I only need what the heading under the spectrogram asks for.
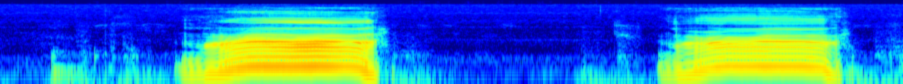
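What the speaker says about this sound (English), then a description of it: "Hey, Isaac, get those cows in." Two long, loud cow moos, each lasting about two seconds, ring out at a baseball game between Baltimore and Minnesota, with quiet crowd noise and talking in the gaps.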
